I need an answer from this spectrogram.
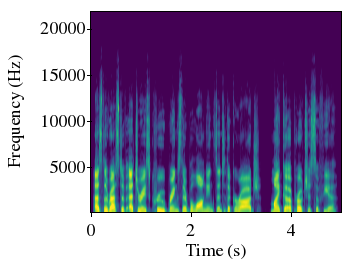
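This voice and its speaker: A woman narrating a storybook in an expressive, dramatic reading style. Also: lowish voice, normal speed, smooth, no room sound, clean studio sound.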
